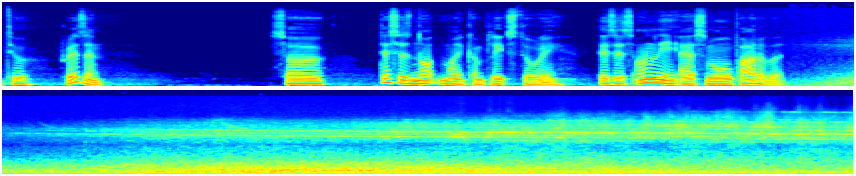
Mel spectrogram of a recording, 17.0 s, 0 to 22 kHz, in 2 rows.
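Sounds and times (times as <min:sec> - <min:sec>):
speech: 0:00.0 - 0:01.1, 0:02.7 - 0:07.9
airplane landing with engine whine and deep rumbling: 0:07.7 - 0:17.0.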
